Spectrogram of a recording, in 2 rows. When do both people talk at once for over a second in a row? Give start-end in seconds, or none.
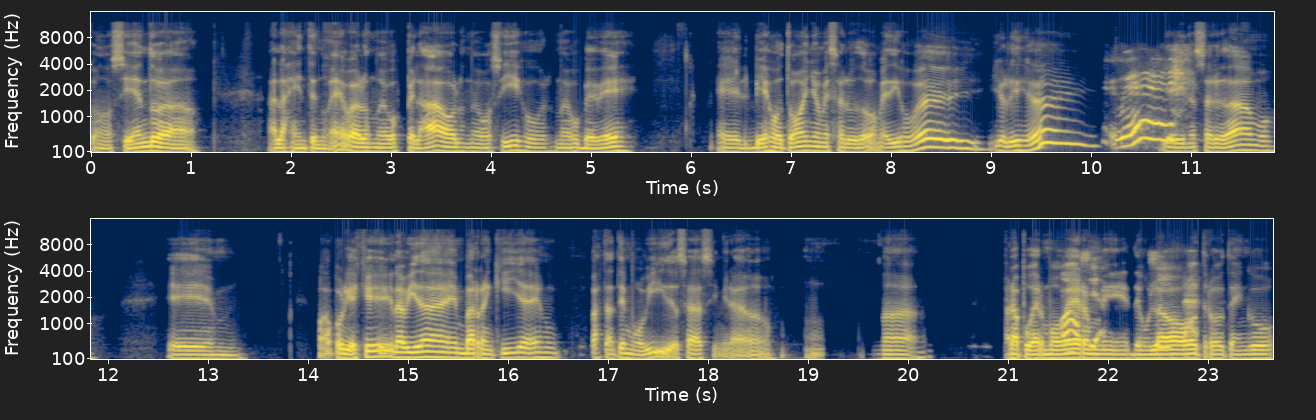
21.5-23.0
